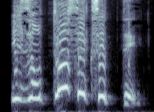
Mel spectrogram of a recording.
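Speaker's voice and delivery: high, loud and overjoyed; delighted exclamation. Acted. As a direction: burst out with happy news. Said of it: "s'exclame la reine ravie".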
